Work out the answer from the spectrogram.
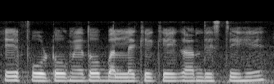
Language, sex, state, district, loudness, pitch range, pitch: Hindi, female, Telangana, Hyderabad, -15 LUFS, 165-175 Hz, 170 Hz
